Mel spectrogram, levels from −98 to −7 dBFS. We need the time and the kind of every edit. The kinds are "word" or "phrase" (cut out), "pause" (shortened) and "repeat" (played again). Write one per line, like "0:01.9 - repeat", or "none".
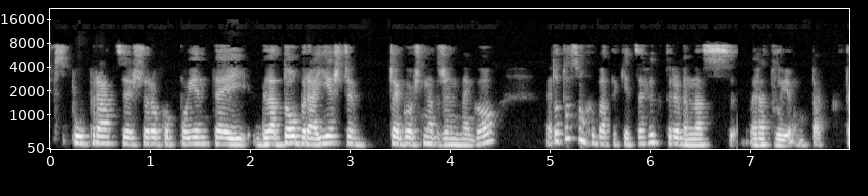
0:05.0 - word
0:05.6 - word
0:06.3 - phrase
